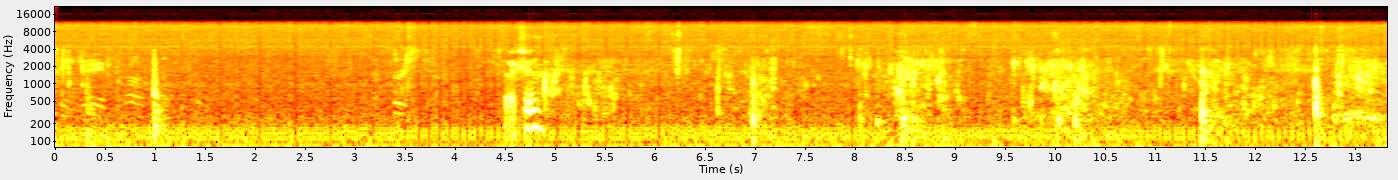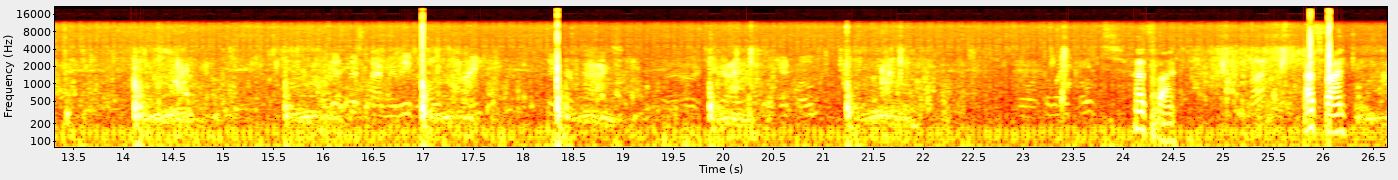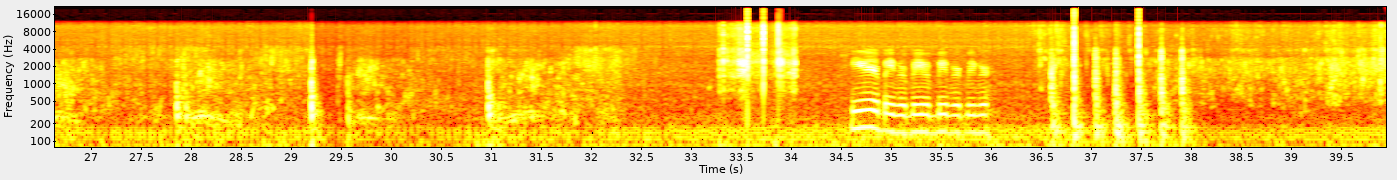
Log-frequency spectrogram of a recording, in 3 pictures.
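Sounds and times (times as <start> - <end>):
paddle splashing water: 0.0 - 34.1, 36.3 - 39.9
low rumble: 0.0 - 39.9
paddle knocks: 0.9 - 1.2, 6.2 - 20.5, 21.2 - 22.6, 24.2 - 32.4, 36.4 - 39.9
sharp knocks: 0.9 - 1.2, 14.0 - 14.6, 16.9 - 17.2, 18.3 - 18.6, 21.2 - 21.9, 29.1 - 29.7, 36.5 - 38.2.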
